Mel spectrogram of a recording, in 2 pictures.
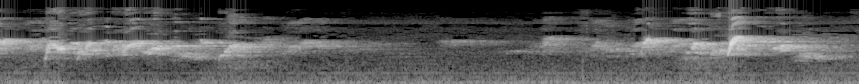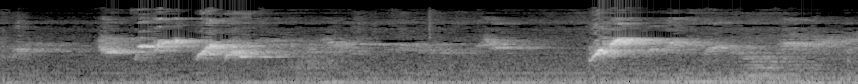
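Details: Lively song of a caged red-whiskered bulbul, meant to rouse caged birds: a string of loud, bright, chortling phrases with upslurred starts, delivered in bursts with short quiet gaps between them.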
